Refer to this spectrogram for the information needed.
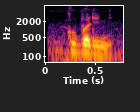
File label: lungs, Ipili; Ambua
